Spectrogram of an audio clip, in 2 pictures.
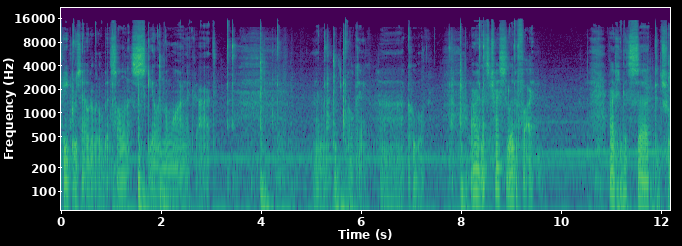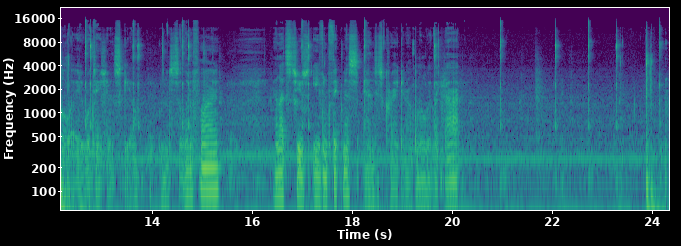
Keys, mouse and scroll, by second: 0.3-2.2 middle drag, 1.5 s, 4.0 a, 5.5 a, 8.0 Tab, 12.2 ctrl+a, 17.0-22.7 drag, 22.8 click, 23.9 a, 24.1 middle click.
